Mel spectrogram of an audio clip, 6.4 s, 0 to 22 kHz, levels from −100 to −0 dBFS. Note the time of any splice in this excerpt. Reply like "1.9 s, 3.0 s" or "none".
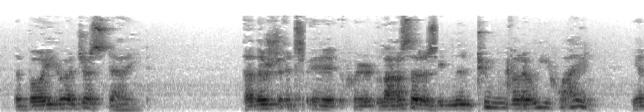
3.0 s, 4.4 s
